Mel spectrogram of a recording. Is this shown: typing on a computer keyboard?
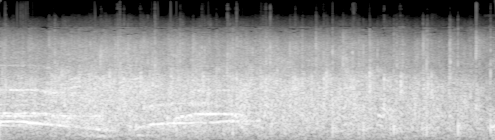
no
